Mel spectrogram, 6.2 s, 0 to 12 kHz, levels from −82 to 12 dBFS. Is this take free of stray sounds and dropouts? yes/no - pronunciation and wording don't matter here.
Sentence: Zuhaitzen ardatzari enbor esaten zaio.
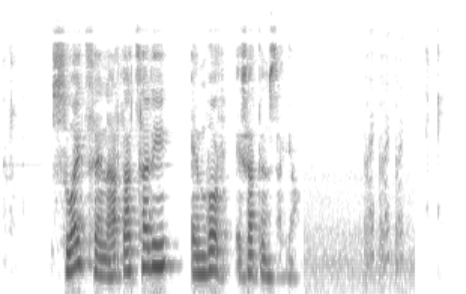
no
